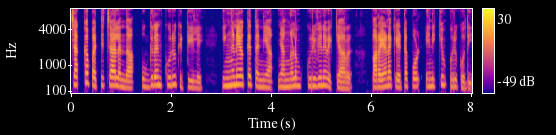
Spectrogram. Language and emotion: Malayalam, neutral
